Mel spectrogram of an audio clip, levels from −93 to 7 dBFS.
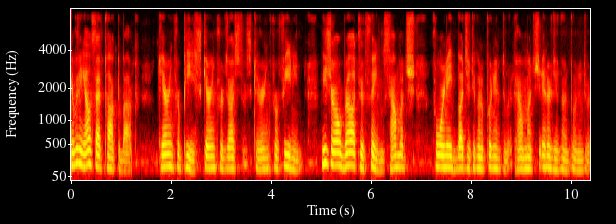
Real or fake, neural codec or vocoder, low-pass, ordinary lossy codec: fake; autoencoder, 22.05 kHz, a latent of 192 numbers a frame, VITS, trained on one speaker; 7.2 kHz; Opus, 64 kbps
